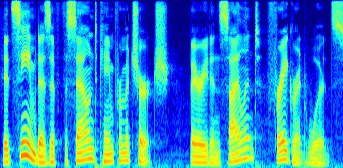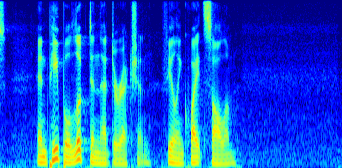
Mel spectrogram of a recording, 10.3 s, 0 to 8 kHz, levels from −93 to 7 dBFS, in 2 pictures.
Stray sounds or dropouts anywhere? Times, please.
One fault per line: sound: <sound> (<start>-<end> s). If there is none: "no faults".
no faults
